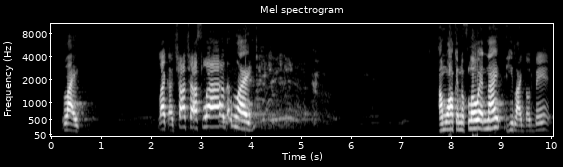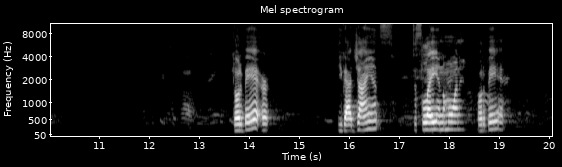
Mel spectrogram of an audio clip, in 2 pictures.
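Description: A young woman speaks expressively in bursts, with pauses, in a hall with some echo.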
